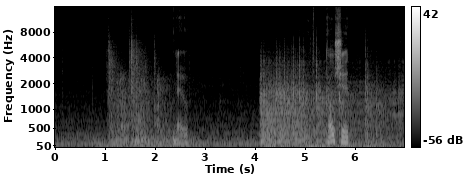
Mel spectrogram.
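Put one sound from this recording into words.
A heavy iron gate rattles and creaks open.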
